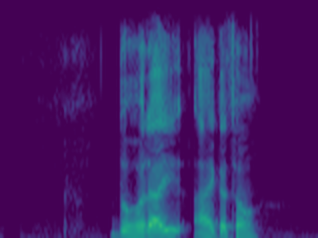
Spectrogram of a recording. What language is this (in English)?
Nepali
